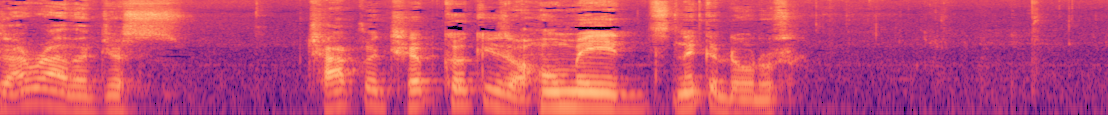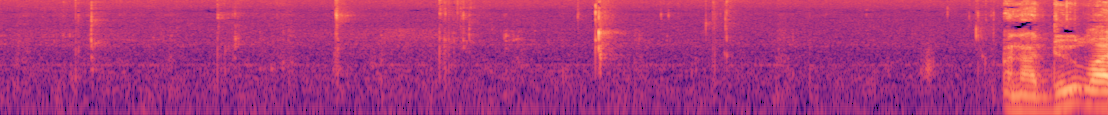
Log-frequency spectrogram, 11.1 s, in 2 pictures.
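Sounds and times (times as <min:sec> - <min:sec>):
faint chewing: 0:03.2 - 0:10.8
soft mouth clicks: 0:04.0 - 0:10.6.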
